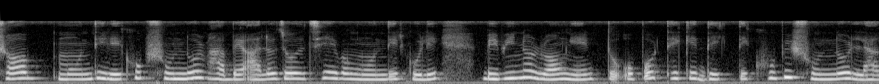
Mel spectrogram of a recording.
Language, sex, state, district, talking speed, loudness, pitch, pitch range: Bengali, female, West Bengal, Kolkata, 115 wpm, -13 LUFS, 255 Hz, 235-275 Hz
